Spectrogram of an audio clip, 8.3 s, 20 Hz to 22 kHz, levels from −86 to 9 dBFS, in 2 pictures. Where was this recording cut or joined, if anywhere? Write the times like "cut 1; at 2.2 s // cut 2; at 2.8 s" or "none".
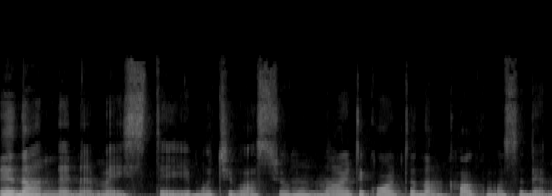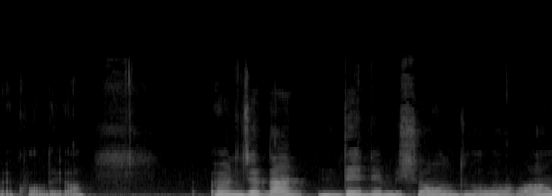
none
